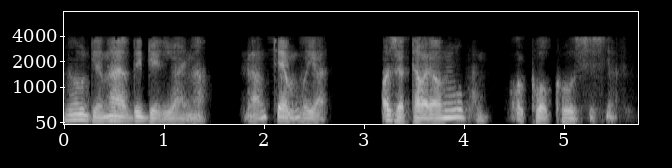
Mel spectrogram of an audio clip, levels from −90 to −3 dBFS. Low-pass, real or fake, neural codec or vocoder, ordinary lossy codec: 7.2 kHz; fake; codec, 16 kHz, 0.5 kbps, FreqCodec, larger model; AAC, 16 kbps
